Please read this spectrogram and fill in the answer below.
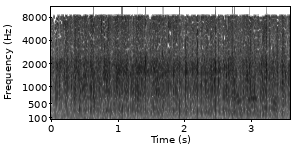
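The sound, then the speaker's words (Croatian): Supporters applauding in central Belgrade after carrying boxes of more than 300,000 signatures to the parliament steps, a loud, continuous rush of clapping with crowd noise that stays dense and level throughout. “Aplauz pristalica koje su centrom Beograda pronele kutije sa potpisima više od 300.000 ljudi.”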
